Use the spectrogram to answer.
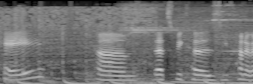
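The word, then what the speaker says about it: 北: is the the like the Chinese pronunciation is pay and this one is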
